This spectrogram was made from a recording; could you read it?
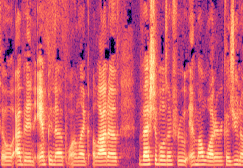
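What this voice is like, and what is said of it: Sick-sounding voice. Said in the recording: “if you could tell it in my voice, I'm kind of getting over a bad, bad, bad bug”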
